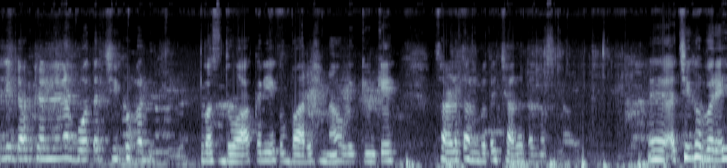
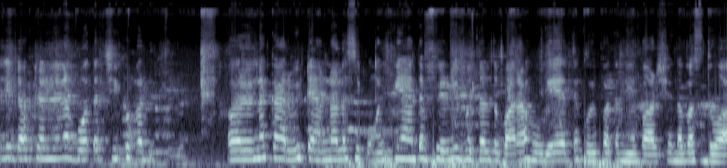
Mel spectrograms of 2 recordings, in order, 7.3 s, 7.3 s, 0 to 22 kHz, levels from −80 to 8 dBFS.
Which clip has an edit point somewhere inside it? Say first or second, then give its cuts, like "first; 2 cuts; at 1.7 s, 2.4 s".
first; 1 cut; at 2.0 s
